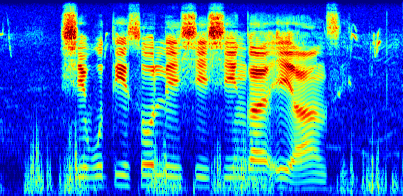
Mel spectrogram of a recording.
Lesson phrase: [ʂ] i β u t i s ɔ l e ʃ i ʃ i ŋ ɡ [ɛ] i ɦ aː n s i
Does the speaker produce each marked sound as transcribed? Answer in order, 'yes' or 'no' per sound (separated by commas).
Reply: no, no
